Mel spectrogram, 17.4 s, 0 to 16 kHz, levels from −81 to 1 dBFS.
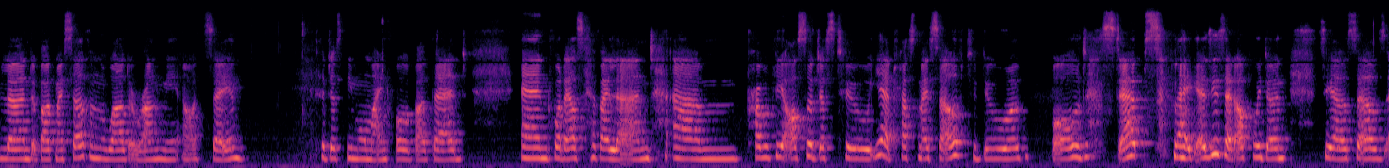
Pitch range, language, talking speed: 210-240 Hz, English, 155 wpm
